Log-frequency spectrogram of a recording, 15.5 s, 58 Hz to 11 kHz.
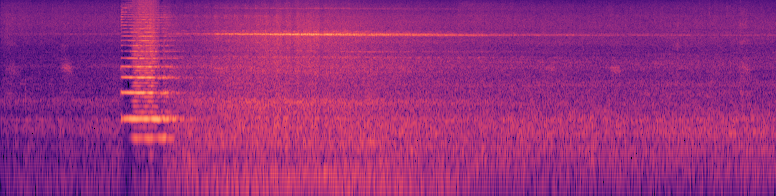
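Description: WDP4D diesel locomotive sounding its horn in one loud blast of about a second, a couple of seconds in. The locomotive and its passenger coaches then run past on the rails, the rolling noise swelling and slowly easing off, with a thin steady high tone over it.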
